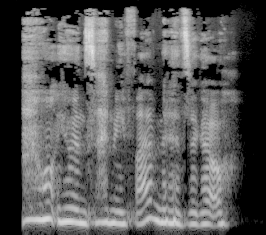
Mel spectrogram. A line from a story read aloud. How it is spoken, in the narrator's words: he gasps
